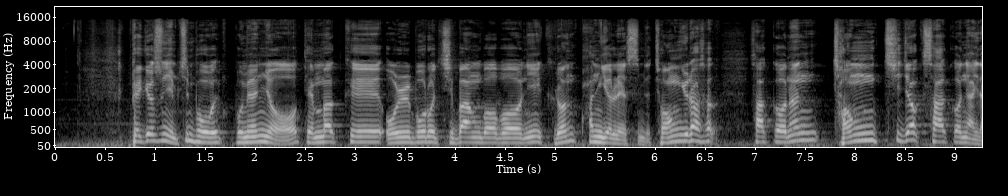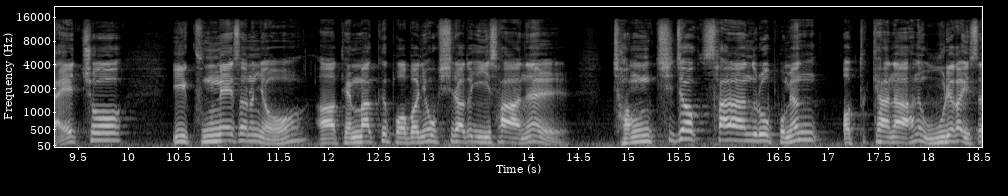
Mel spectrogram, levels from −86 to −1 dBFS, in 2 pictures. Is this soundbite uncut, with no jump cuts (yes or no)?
yes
